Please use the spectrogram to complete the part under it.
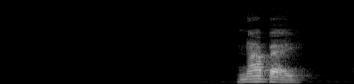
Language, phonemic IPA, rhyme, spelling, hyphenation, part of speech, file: Dutch, /naːˈbɛi̯/, -ɛi̯, nabij, na‧bij, preposition / adverb / adjective, Nl-nabij.ogg
- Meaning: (preposition) near; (adjective) near, proximal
